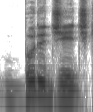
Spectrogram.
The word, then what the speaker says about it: Buttigieg: And then the news came out quite quickly after this big failure that Pete Sodomite Buttigieg.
